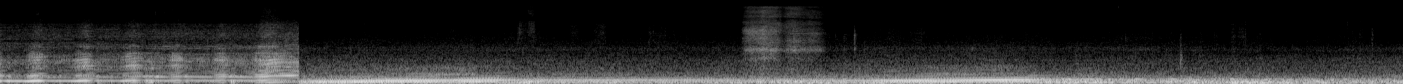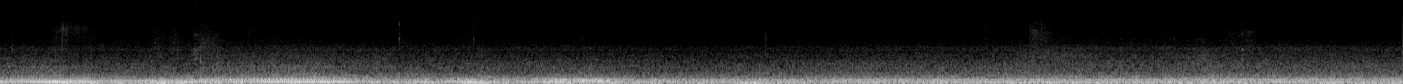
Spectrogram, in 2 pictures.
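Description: BMW M235i xDrive's turbocharged 2.0-litre four-cylinder, heard first at the rear exhaust tips running with a rich, shifting engine note. It then drones from inside the cabin while driving, rising and falling in pitch with acceleration and gear changes over steady tyre and road noise. A brief hiss comes about eight seconds in.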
